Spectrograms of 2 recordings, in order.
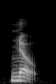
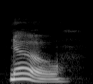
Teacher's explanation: in Spanish or Japanese, the word no is, to our ear, clipped or abbreviated.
